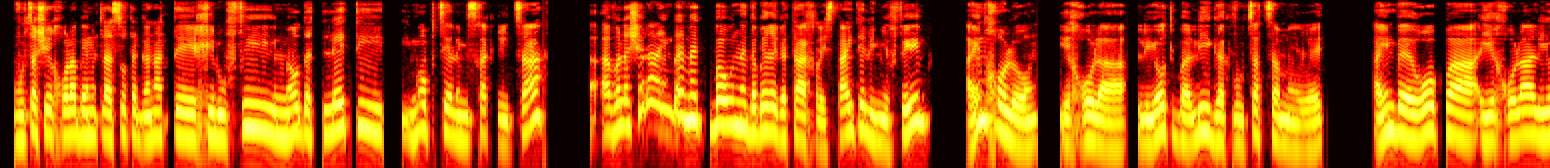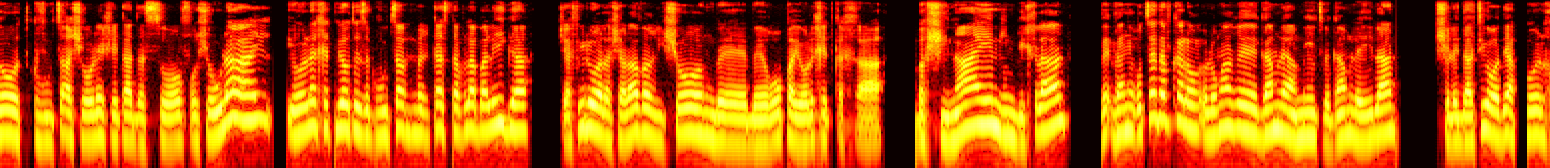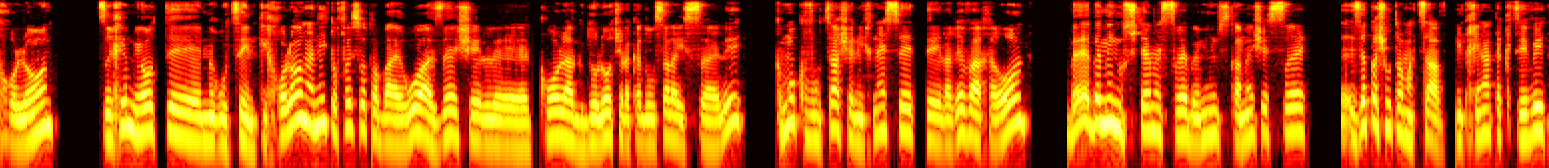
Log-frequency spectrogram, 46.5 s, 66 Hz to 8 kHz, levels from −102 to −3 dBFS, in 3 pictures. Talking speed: 140 wpm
